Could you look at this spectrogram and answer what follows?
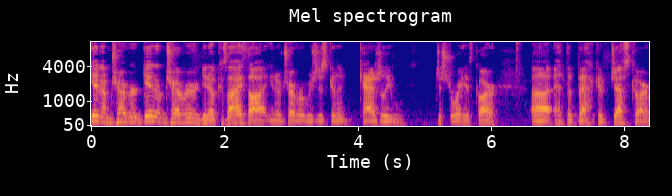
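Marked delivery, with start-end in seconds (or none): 0.0-1.6 acted-out scream, much higher pitch. Recalling yelling at a fellow driver to hit another car, retelling a scream. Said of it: "I start screaming".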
